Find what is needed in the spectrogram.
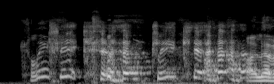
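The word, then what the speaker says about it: Klich: He says you've got to say click, but in a Scouse accent.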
